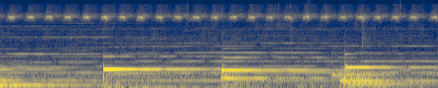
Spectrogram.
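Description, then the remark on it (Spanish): Crickets chirp at night in a steady, rapid high-pitched pulse throughout, while soft sustained musical notes swell in at regular intervals underneath. No one speaks. “Esto fue un episodio con música de fondo de los grillos, anoche”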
